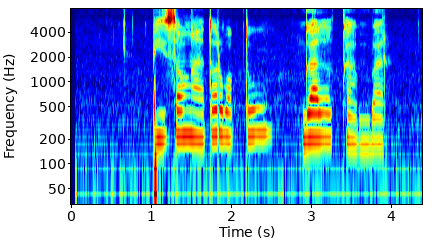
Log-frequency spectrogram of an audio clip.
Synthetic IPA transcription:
b̥i̤sɔŋat̪ʊrwək̚t̪u | ŋɡalɡ̥a̤mbar

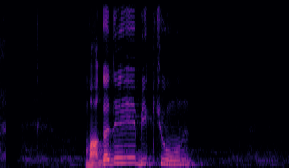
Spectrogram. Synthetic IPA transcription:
maɡəd̪ejebikʃun

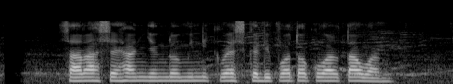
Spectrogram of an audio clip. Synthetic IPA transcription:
saɾahsɛɦand͡ʒɨŋdominikwɛskədipɔt̪ɔkəwart̪awan

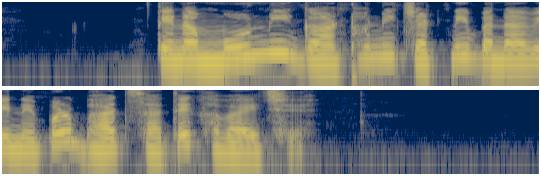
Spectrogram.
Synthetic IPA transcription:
t̪enamuɾniɡãʈʰonit͡ʃəʈnibənaʋinepəɳbʱat̪sat̪ʰekʰəʋajt͡ʃʰḛ

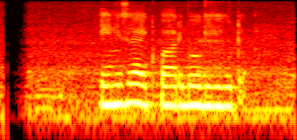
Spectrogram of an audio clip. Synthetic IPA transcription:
eːnis̬aːekːpaːɾiboːɡikikuʈə

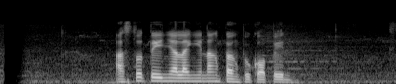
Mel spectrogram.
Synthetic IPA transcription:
ʔa̰st̪ut̪iɲalɛŋinaŋb̥ä̤ŋb̥ṳkɔpɪn

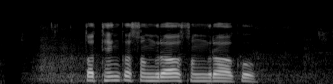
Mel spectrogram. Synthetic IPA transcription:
t̪ʌt̪ʰjaŋkosʌŋɡrʌɦʌsʌŋɡrʌɦʌko

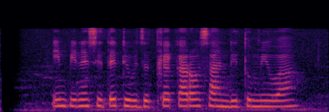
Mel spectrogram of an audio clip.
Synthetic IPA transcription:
ʔimpinesit̪ed̪̥iwud͡ʒṳd̪̥̚kekaɾosaɳɖit̪umiwa

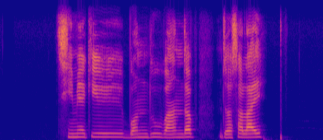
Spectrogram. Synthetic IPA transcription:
t͡sʰimekibʌnd̪uband̪ʌb | d͡zʌsʌlaj

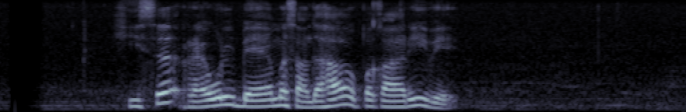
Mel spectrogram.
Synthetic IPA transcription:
hisəræulbæjəməsand̪əɦaːupəkaːɾiːʋeː

